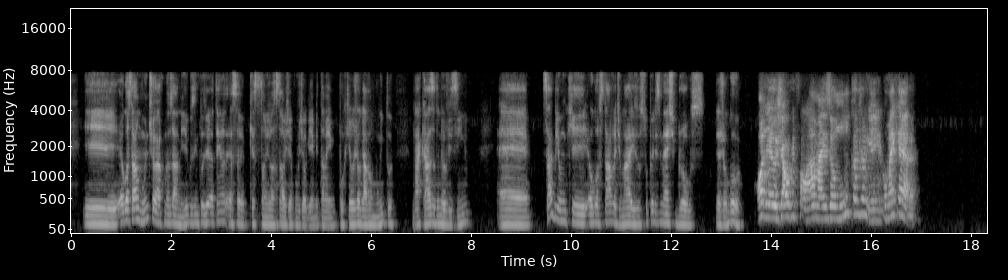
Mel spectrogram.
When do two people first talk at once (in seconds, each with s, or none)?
none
